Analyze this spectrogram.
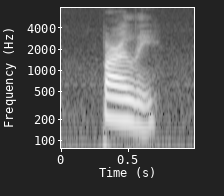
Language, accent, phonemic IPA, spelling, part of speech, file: English, US, /ˈbɑɹli/, barley, noun, En-us-barley.ogg
- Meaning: 1. A cereal of the species Hordeum vulgare or its grains, often used as food or to make beer and other malted drinks 2. The seed of Job's tears (Coix lacryma-jobi)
